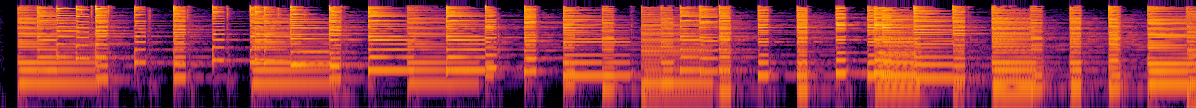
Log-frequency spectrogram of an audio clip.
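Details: Bright electric piano music with repeated chords and short pauses fills the recording, and no animal sound is heard.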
